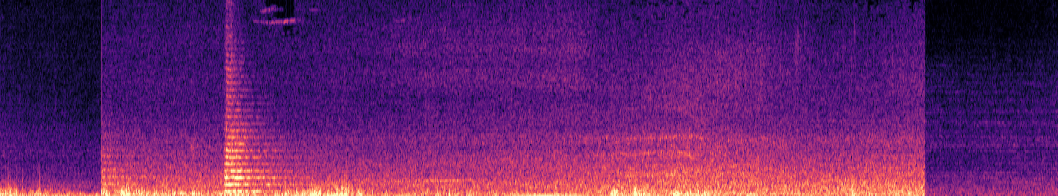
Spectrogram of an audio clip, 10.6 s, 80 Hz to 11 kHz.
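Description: Lamborghini Aventador's V12 engine accelerating along a city street, its pitch rising, with a short car-horn toot about two seconds in. Near the end the sound drops abruptly to a much quieter hum.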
